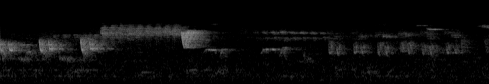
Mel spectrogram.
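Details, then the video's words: Nightingale song heard at moderate distance: several clipped, repeated notes, a louder sweeping phrase, then soft whistled and chattering fragments against a light background hiss. "NIGHTINGALE sounds"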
